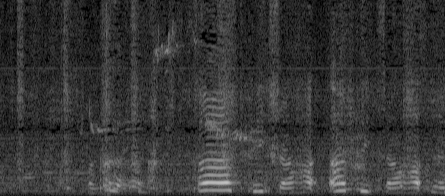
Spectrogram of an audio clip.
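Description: Children's voices, quiet at first, then chattering, with one loud, held call about two seconds in.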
